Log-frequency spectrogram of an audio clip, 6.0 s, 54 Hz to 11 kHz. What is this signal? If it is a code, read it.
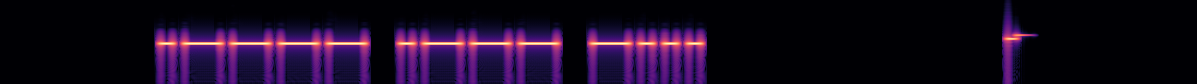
Morse code, heard as a keyed tone, about 20 wpm, 700 Hz. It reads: 1JB
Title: Three Challenging Letter-Number Combinations 20wpm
